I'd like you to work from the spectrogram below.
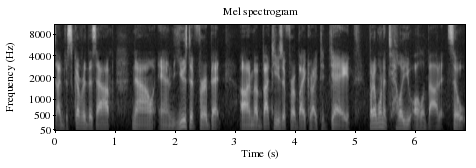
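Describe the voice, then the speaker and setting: A man talks at a very fast pace. The sound is dry, with no echo. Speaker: tech reviewer. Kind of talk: casual review to camera. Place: garden. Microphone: lapel.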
